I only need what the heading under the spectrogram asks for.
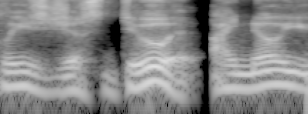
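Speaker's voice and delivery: put-on sincere, earnest, heartfelt pleading. Recalling asking for something in faith, retelling an earnest plea. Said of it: "like really actually pleading".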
